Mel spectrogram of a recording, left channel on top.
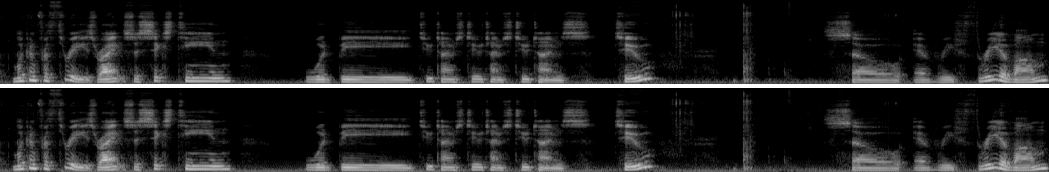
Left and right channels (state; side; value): noise; right; hum, 25 dB below the sound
